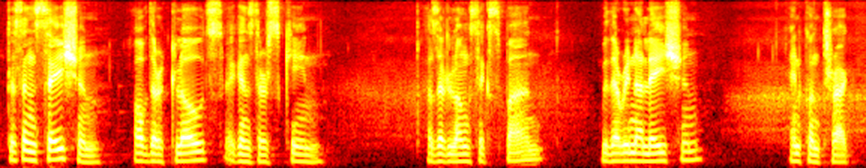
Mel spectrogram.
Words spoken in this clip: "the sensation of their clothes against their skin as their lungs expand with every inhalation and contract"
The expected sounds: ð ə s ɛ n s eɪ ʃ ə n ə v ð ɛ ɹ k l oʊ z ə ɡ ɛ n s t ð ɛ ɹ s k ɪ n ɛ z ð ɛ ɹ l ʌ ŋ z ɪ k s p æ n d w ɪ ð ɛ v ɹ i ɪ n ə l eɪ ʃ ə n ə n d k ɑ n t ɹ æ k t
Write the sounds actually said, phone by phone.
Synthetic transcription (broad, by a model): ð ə s ɛ n s eɪ ʃ ə n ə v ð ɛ ɹ k l oʊ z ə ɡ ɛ n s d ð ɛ ɹ s k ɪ n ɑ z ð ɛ ɹ l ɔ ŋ s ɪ k s p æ n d w ɪ ð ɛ ɹ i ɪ n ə l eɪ ʃ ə n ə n k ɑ n t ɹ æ k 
